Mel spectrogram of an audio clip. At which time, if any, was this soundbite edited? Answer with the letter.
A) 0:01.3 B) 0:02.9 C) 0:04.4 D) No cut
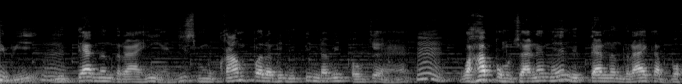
D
